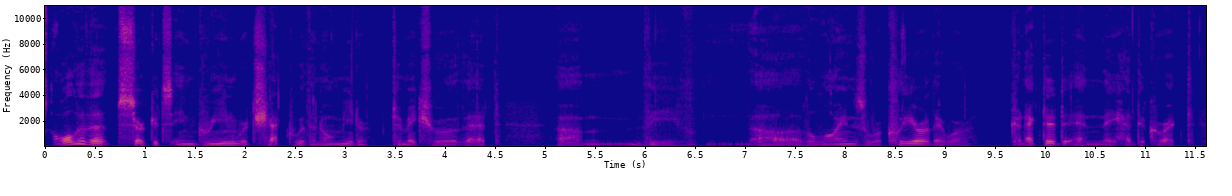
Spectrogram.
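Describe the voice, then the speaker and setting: A man explains repair work step by step in an unscripted, methodical way. His delivery is slow and halting, broken into short phrases, with a creaky, gravelly edge. The sound is very dry and close, with little room in it. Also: lowish voice, bright, forceful tone, dry recording. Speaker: radio restorer and presenter. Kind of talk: unscripted how-to narration of a repair.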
